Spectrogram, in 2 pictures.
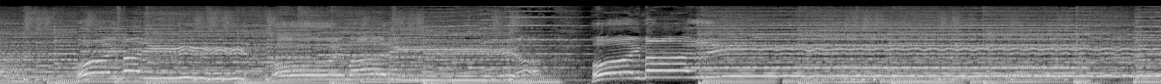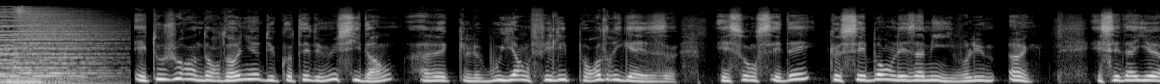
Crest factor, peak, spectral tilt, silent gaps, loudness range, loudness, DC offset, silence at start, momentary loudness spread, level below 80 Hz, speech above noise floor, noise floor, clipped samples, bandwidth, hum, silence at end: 14 dB; 0 dBFS; -4 dB/octave; none; 5 LU; -13 LUFS; under 0.1%; 0 s; 8 LU; -28 dBFS; 24 dB; -39 dBFS; under 0.1%; 17 kHz; none; 0 s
